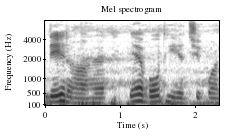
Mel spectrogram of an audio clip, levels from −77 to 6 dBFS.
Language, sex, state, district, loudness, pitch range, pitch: Hindi, female, Haryana, Rohtak, -18 LUFS, 165-205 Hz, 170 Hz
